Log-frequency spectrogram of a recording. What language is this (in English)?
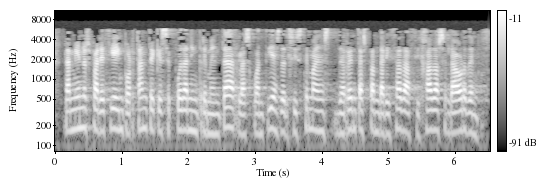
Spanish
